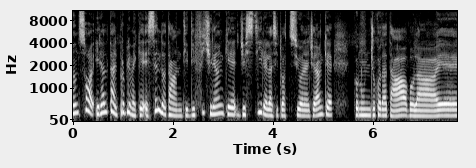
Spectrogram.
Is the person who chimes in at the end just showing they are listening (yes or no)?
no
